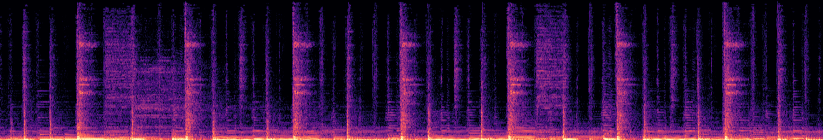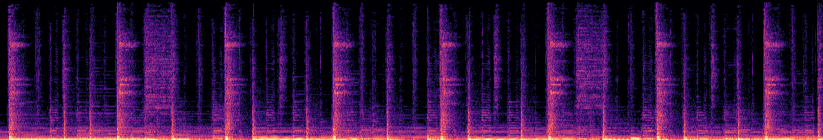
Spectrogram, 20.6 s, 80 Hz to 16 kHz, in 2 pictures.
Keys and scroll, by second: 2.8 shift+space, 5.9 space, 5.9 Escape, 6.0 Escape, 6.1 Escape, 13.3 t.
